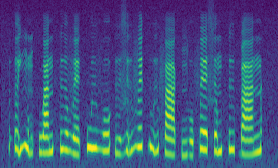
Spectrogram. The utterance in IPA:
ʔ ə̰˧˥ j ŋ ə̰˧˨ m k w a˨˦ n h ɨ˧ ə̯ v ɛ˨˩ k w ɨ˧ v o˨˦ ʔ ɨ˨˩ z ɨ̰˧˥ v ɛ˦˥ t̚ v ɨ̰˧˥ f aː˨˩ k̚ ɲ o˨˩ f ɛ˧ s ə˨˦ m h ɨ˧ ɓ a˨˦ n

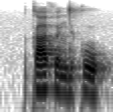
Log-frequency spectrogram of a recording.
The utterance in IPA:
k a θ ø n d y k u

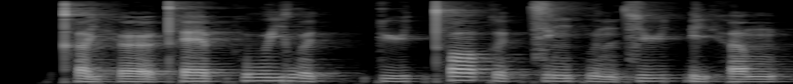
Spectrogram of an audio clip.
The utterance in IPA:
kʰ ɐ˨˩ j h œː˨˩ t̪ʰ ɛː˧ p̚ h uː˥ j w ɵ˧ t̚ | k yː˨˥ t̚ t̪ʰ ɔː˥ k ɵ˨˥ t̚ t͡s ɪ˧ ŋ kʷ ɐ˨˩ n t͡s yː˧ t̚ e˨˩ j h ɐ˨ m

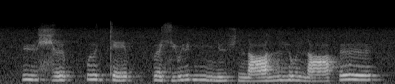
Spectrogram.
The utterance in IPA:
y˧˩ ɕ ø˩˧ pː ɯ˧ d t e˩˧ pː ø˧˩ sʲ w y˥ d nː y˩˧ ç n ɑ˩˧ nː u˥˧ n ɑ˩˧ | ø˥˧

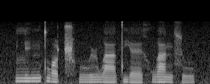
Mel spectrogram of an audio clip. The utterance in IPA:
l i˥ ŋ t̪ w ɔ˨ ʈ͡ʂʰ u˧˥ ɻ w ä˧˥ t̪ j ɛ˨˩ x w a˥˩ n s u˩

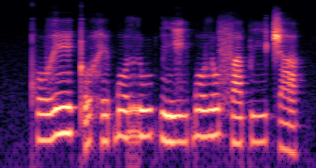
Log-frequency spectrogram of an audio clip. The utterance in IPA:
kʰ o˨ ɣ eː˦ kʼ ʊ˨ h ɪ˨ ɓ o˦ r uː˦ k͡p ĩ˨ ɣ i˨ ɓ o˦ l ʊ˦ f a˨ p iː˨ t͡ʃ a˨

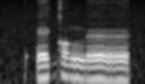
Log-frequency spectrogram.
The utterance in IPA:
ʔ ɛ ɡ ɔ ŋ œ

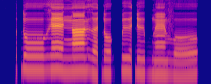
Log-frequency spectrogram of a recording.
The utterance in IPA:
ɗ oː˧ ɣ ɛ˦˨ ŋ ã˦ ɣ ə˨ ɗ o˧ k͡p ɨ˦˨ ɗ ɨ˧ b ɛ̃˧ v o˨˦

